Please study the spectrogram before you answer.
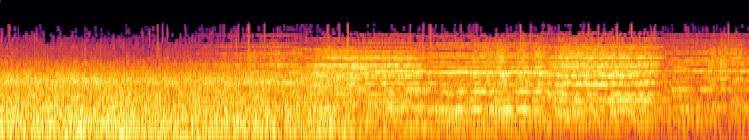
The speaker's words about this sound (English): All about you are countless tons of wild, crashing water, creating an inferno that sends up vast clouds of mist.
